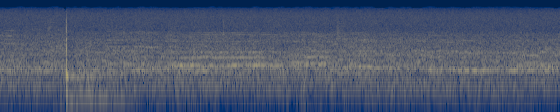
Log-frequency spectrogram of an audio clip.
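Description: A steel-tip dart striking a bristle dartboard, a single sharp thud about half a second in, over the steady murmur of an arena crowd.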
